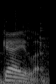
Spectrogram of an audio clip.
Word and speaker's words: gala: We're we're going to talk about uh the big gala or would you would you say gay? Gala. Yes. Yes. We live in the south. It's pronounced gayla.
